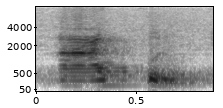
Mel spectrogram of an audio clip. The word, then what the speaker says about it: akun: Akun. ¿Ya? A ver. Akun. Akun. Akun. Akun. Es la U. Akun. Akun. Akun, es una U esa.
